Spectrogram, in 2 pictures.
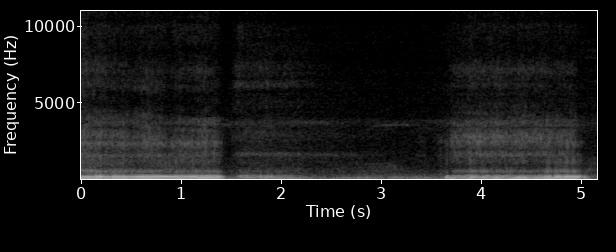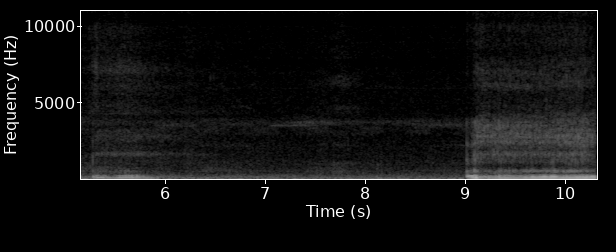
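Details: Sleeping Pit Bull dog with sleep apnea and restless leg syndrome snoring: deep, rattling snores with quiet gaps between breaths.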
